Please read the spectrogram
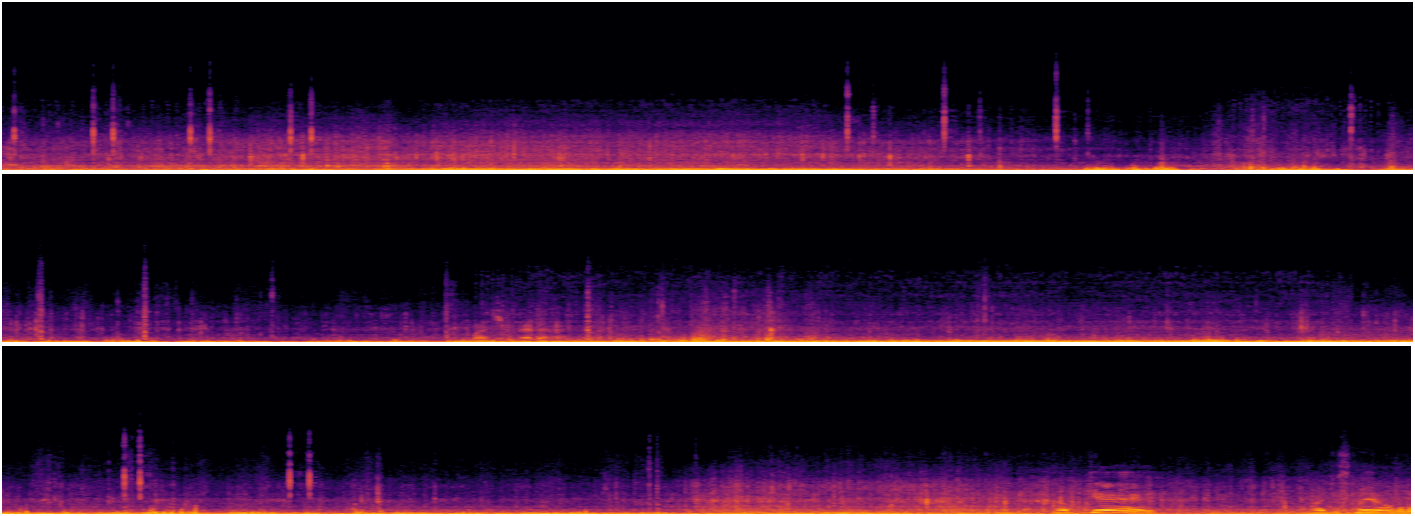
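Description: Wind rumbling on the microphone and the tyres of a loaded mountain bike rolling over gravel and dirt, with scattered sharp clicks and rattles from stones and the bike. The noise dips briefly twice near the middle.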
